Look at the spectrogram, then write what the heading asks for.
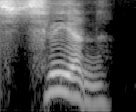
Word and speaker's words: Zwirn: Linda Zwirn, but in my English from Austria, it's Zwirn, which means thread.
